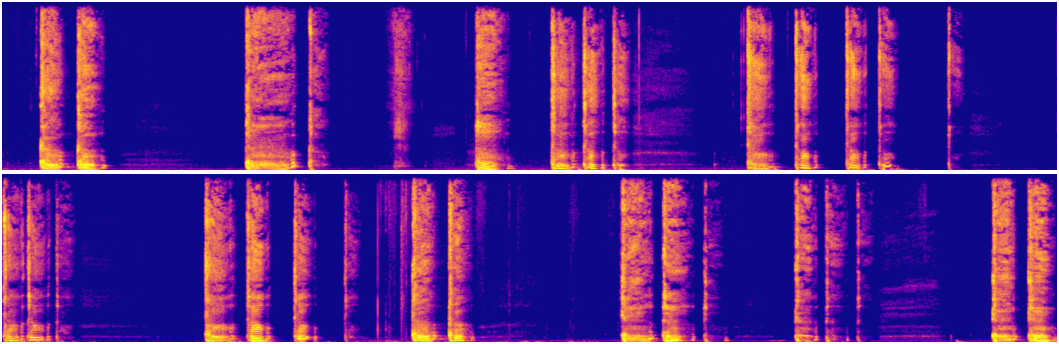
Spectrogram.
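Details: Girl with repeated harsh, forceful coughs in short clusters, barking quality, brief quiet pauses between; barking cough.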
